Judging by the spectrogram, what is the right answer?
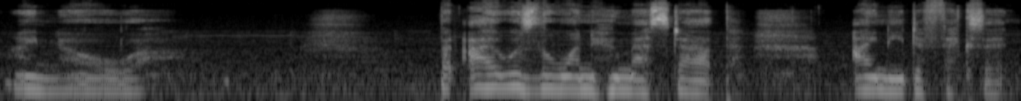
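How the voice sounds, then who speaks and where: A woman acting a careful, troubled career mother in an intimate audio drama, measured and sometimes hesitant. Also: fairly low pitch, steady tone, gravelly, dark tone, a little hiss or hum. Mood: troubled, firm.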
